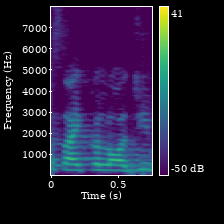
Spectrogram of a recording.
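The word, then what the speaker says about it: psychology: तो जैसे फिलॉसफी है या साइकोलॉजी में पी साइलेंट आ जाता है या हमारे बहुत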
